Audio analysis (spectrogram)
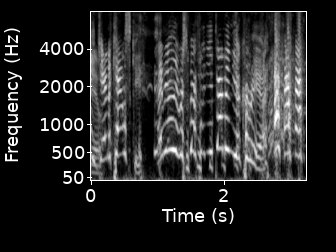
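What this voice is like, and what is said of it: Suddenly much faster speech. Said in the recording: “did his voice just get a lot faster”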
